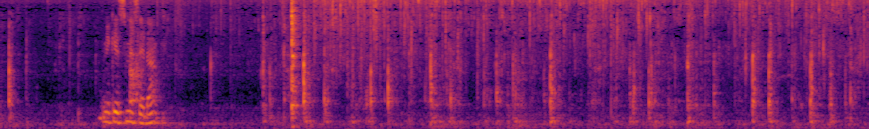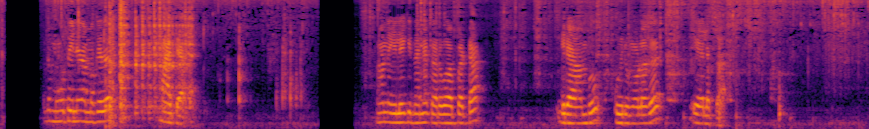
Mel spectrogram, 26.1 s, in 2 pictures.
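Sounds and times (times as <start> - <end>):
nuts sizzling in a pan: 0.0 - 13.1, 13.7 - 17.8, 18.4 - 26.0
wooden spatula scraping: 1.8 - 2.8, 3.9 - 13.1, 18.4 - 25.0.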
